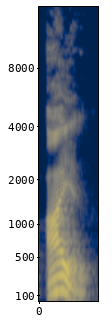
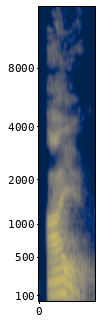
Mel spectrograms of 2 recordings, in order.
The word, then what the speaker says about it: iron: And the word iron, iron, which has 4 letters when written and 4 sounds when produced. However, there is not an sound in the pronunciation of the word iron, iron, not sound.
